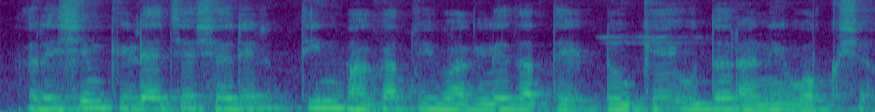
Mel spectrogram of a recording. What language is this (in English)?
Marathi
